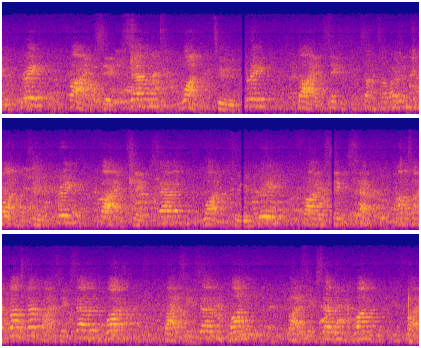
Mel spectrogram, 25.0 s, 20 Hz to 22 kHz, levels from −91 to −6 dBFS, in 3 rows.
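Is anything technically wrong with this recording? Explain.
Yes, there are three packet-loss events.

A burst of packet loss at 4.79 to 4.87 s drops consecutive packets. The receiver holds the last sound for about 49 ms while fading it, producing a brief held, dying tail, and the audio resumes with roughly 40 ms skipped.

Short concealed packet loss at 13.12 to 13.19 s and 14.92 to 15.00 s: each time, about 40 ms arrives too late, and the decoder synthesises roughly 42 and 45 ms of continuation before blending back. Each sounds like a quick smear or wobble.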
